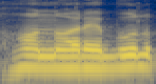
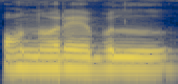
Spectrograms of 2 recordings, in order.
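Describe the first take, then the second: First: The word begins with an h sound. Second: The word begins with a vowel sound. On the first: The speaker calls it wrong. "ହନରେବୁଲ ପଢ଼ୁନାହାନ୍ତି" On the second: The speaker calls it right. "ଏଠି ଏଚ୍ଟାକୁ ଆମେ ପଢ଼ୁନାହାନ୍ତି"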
